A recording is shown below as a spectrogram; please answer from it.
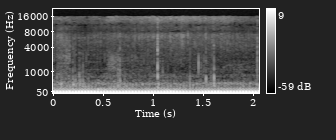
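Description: Steady low rumble of a car engine idling close by, even and unchanging, with a couple of faint clicks.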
